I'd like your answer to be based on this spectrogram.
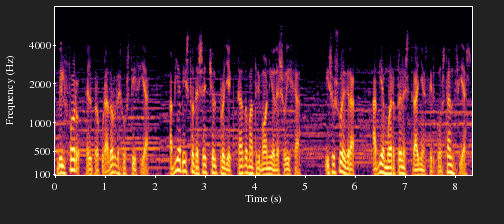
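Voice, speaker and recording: Deep guy narrating an audio drama, bit muffled, music in the back. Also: expressive, brisk. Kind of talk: scripted radio drama narration. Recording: slightly dull audio, music behind.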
